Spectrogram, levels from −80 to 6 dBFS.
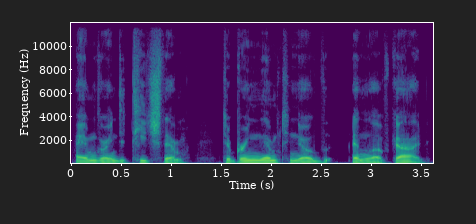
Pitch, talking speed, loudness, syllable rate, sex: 90 Hz, 230 wpm, -18 LUFS, 4.9 syllables/s, male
